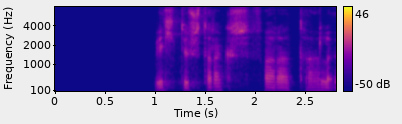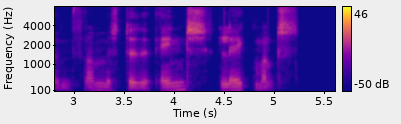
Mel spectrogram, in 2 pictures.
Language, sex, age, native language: Icelandic, male, 30-39, Icelandic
